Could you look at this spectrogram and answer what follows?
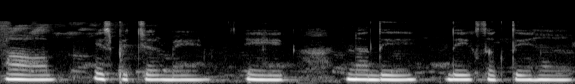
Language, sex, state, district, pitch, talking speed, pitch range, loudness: Hindi, female, Bihar, Kaimur, 215 Hz, 95 wpm, 210-225 Hz, -11 LUFS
